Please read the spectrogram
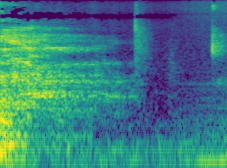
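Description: A person sighing: a breathy exhale that starts fairly loud and fades away over about a second.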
